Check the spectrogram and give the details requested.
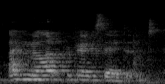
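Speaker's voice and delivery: usual speaking voice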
